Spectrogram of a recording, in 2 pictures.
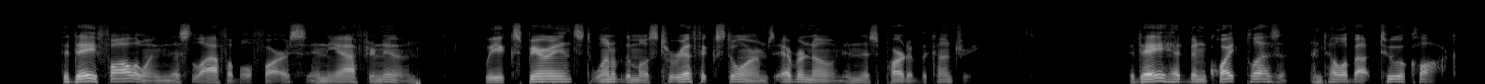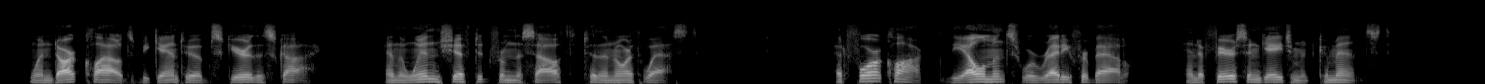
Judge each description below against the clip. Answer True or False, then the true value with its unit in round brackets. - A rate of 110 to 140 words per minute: True (135 wpm)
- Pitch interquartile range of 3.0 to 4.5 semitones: True (3.3 semitones)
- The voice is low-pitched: True (105 Hz)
